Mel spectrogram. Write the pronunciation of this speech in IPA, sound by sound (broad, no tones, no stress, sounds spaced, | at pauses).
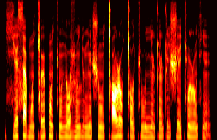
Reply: ç e s æ b õ ǀ ø p õ c ũ n o ɮ ũ ʎ ø ŋ ẽ ʃ ũ ǀ ɑ ɭ o ǀ o c u ɲ ẽ ʈ ẽ ʈ i ʃ e c ũ ɭ ũ ç ẽ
